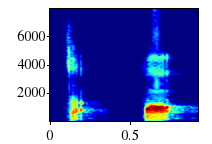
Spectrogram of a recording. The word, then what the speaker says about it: cakpok: Terus jadi bacanya adalah cak cepok, cakpok, cakpok. Itu bacanya cakpok. Ya, dengan nada tinggi ya. Gitu ya aku ya. Cak. Pokoknya pendek. Pokoknya ada tinggi.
